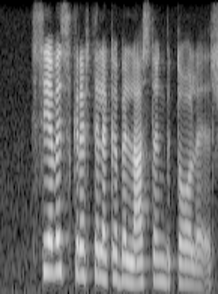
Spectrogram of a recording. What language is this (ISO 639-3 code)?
afr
